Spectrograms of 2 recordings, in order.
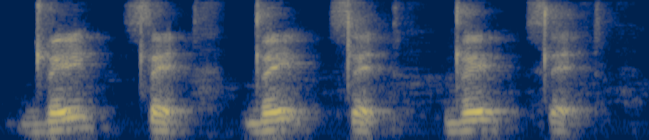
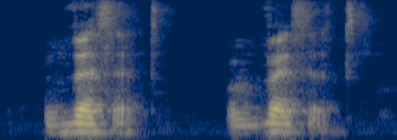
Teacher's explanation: Okay, guys, incorrect. Because I have the accent on the first syllable.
